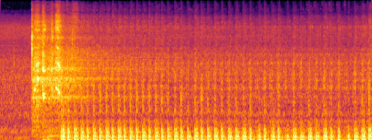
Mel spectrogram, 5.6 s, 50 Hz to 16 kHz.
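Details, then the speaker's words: 2011 Kawasaki Ninja 250, carburetors cleaned and adjusted, not fully warmed but the same when warm. Runs at a fast steady pulse that won't settle after throttle release; revs drop very slowly or hang, and it sometimes dies. "The main issue is when I give throttle, it drops very slow, or it stays there."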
